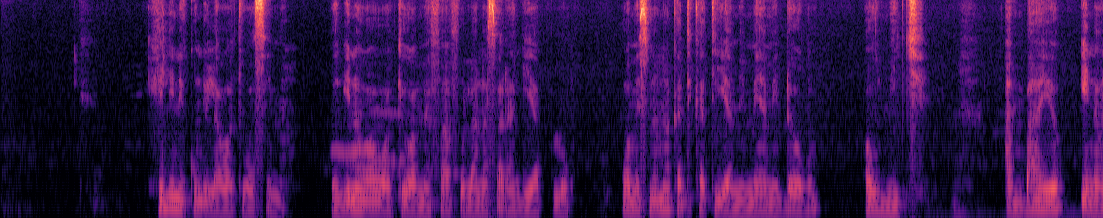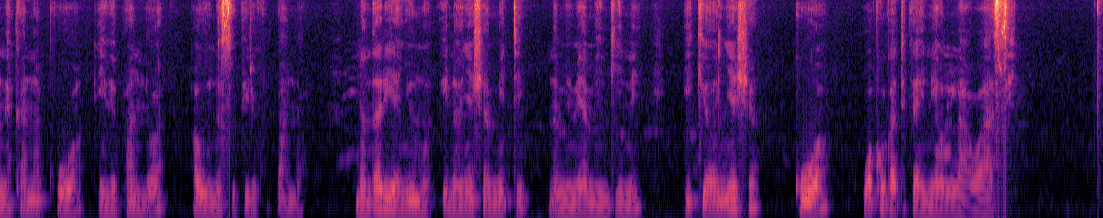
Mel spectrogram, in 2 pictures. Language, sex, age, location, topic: Swahili, male, 25-35, Nairobi, government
